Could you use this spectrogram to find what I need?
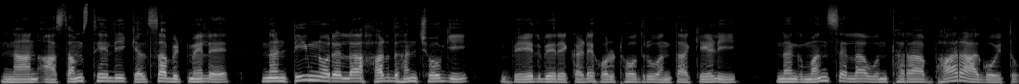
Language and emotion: Kannada, sad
